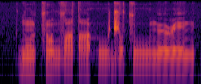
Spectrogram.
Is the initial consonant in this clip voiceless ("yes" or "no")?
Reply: no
